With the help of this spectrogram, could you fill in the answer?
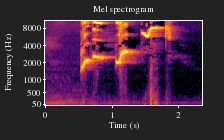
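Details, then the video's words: Caged juvenile orange-headed thrush practising its song: three loud whistled phrases, the first rising into a held tone, the second sliding upward, the last a high thin note over a click. "ANIS KEMBANG BELAJAR NGEPLONG"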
